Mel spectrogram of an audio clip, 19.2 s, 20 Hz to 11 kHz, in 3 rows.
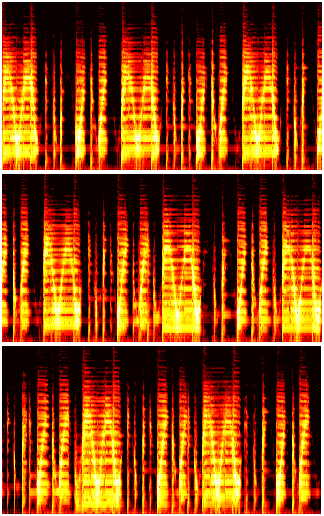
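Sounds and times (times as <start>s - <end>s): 
rhythm guitar with auto-wah effect: 0.0s - 19.0s.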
